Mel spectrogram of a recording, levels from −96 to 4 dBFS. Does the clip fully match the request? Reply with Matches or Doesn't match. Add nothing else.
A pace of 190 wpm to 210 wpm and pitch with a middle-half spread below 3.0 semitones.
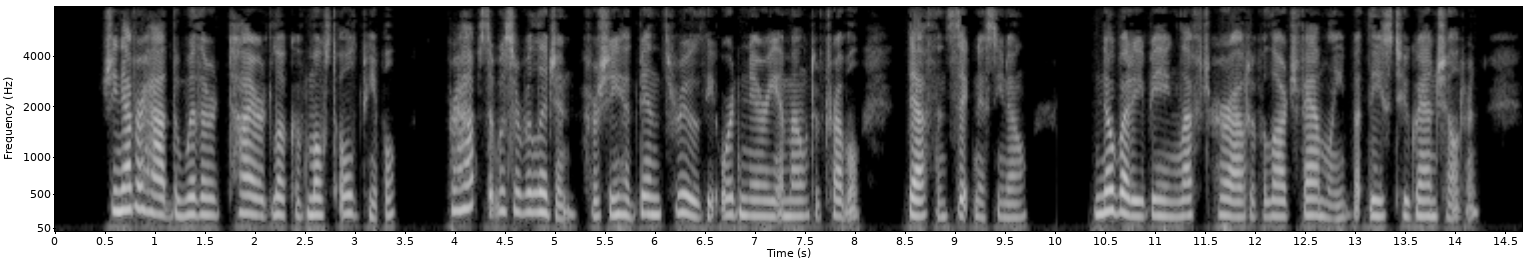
Matches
